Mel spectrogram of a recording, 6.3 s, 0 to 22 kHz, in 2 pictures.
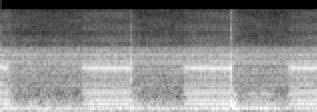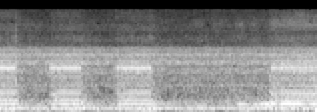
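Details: PS5 while playing Assassin's Creed Valhalla: buzzy drone switching on and off about every half second over the fan hum, likely the white side panels vibrating against the fan; stopped by pushing the panels upward at the corners.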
